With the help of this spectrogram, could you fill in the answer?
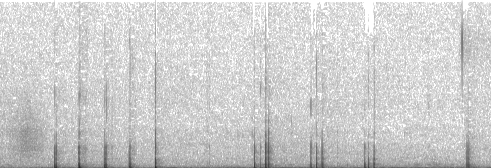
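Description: A round, flat, thin solid cork coaster held in both hands is tapped and scratched with long painted fingernails. The result is a quiet, irregular series of short, dull, low taps with almost no ring, plus faint scratching between them.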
